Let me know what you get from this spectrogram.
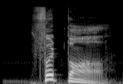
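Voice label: american Football, english, male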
